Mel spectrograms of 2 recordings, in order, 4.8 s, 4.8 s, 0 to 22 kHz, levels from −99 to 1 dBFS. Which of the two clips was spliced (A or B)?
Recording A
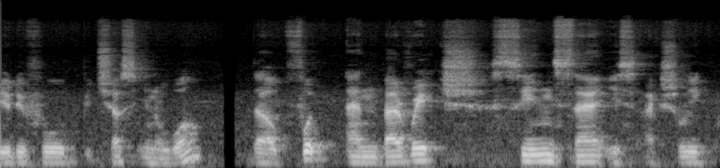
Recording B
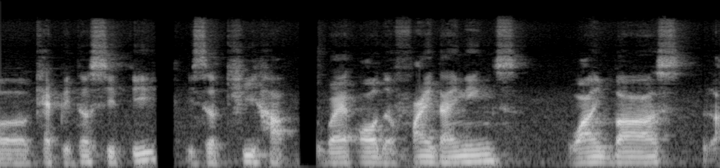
B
